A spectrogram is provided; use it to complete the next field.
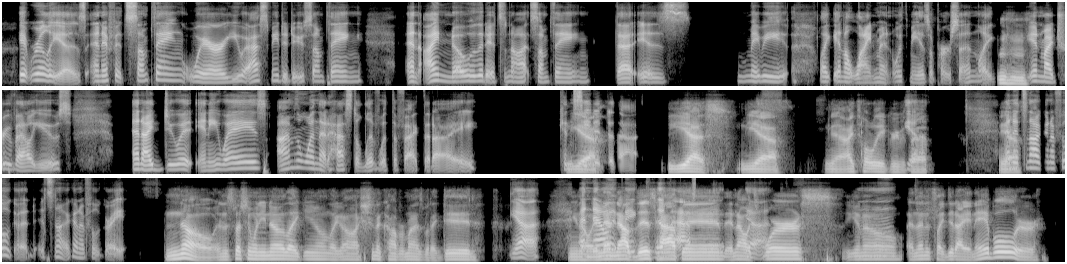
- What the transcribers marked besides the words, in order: tapping; exhale; other background noise
- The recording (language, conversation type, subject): English, unstructured, How do you know when it’s time to compromise?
